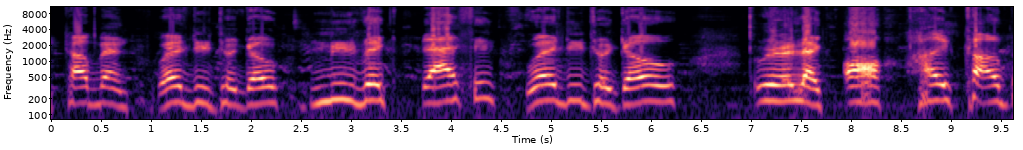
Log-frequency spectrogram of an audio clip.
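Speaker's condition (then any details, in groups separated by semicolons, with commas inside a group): Cerebral palsy; speech impediment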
